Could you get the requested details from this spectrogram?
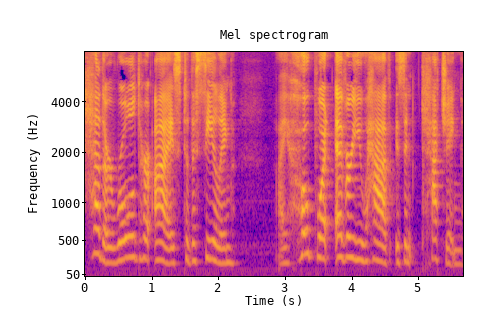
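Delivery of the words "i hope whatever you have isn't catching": frosty, chilly, icy cold tone. Narrator reading Heather's remark to Maggie, who has a cold; icy tone. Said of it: "she said icily".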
